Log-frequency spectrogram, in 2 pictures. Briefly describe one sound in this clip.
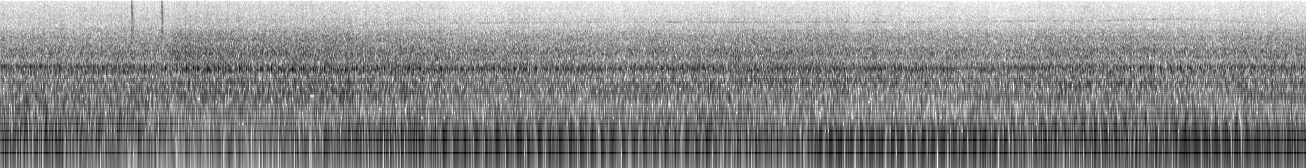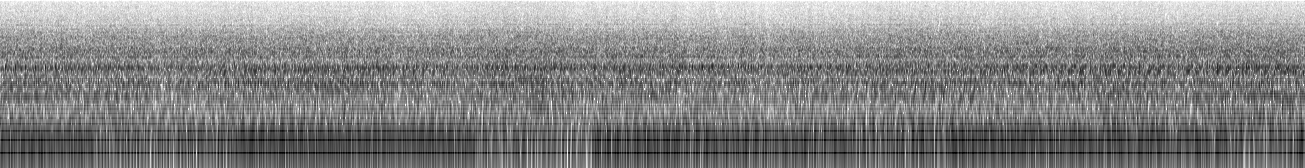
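A truck engine drones steadily while driving on a highway.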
